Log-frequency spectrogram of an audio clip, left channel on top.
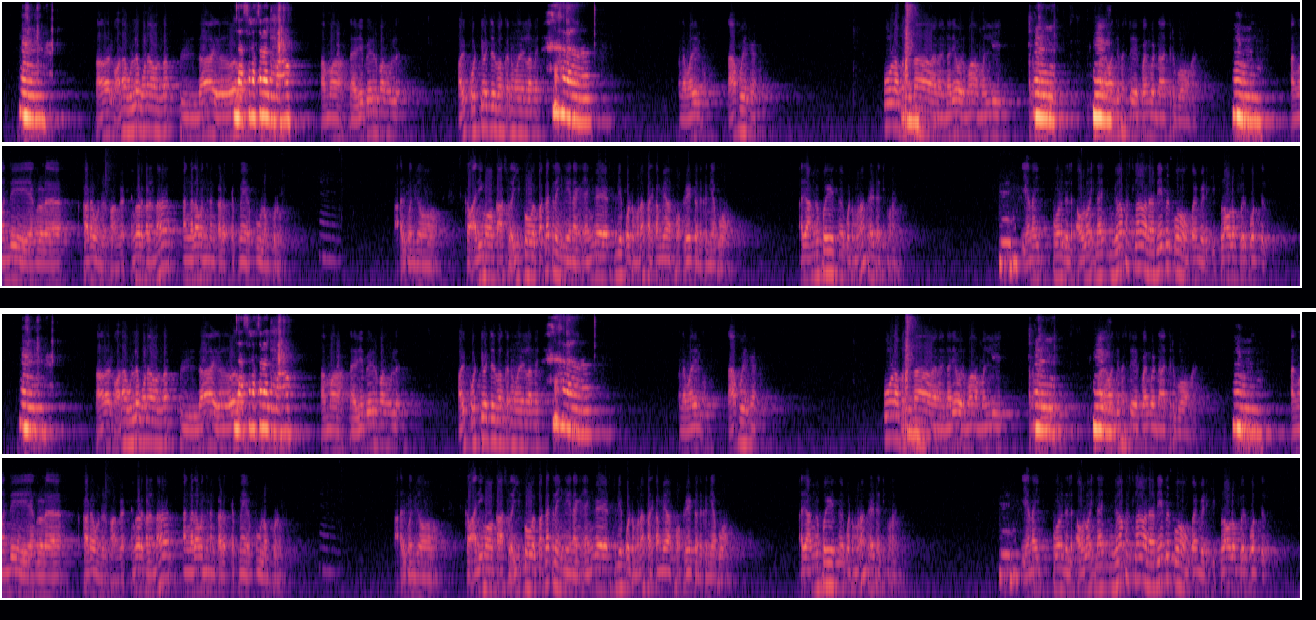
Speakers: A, on the left; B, in the centre.
A: ம்
B: அழகாருக்கு ஆனா உள்ள போனா அவ்ளோ தா ஃபுல்லா ஏதேதோ இருக்கு
A: நச நசன்னு இருக்குமா
B: ஆமா நெறைய பேரு இருப்பாங்க உள்ள அப்டி கொட்டி வச்சிருப்பாங்க கண்ணு முன்னாடி எல்லாமே
A: ஆ
B: அந்த மாரி இருக்கு நா போயிருக்கே பூயெல்லாம் ஃபர்ஸ்ட்லா
A: ம்
B: நறைய வருமா மல்லி அந்த மாரி
A: ம் ம்
B: அதெல்லா வந்து ஃபஸ்ட்டு கோயம்பேடு தா எத்துட்டு போவாங்க
A: ம் ம்
B: அங்க வந்து எங்களோட கடை ஒண்ணு இருப்பாங்க எங்களோட கடைன்னா அங்கதான் வந்து நா கடை எப்பவுமே பூவெல்லாம் போடுவோம் அது கொஞ்சோ க அதிகமா காசுவ இப்போ பக்கத்துல இங்க எங்க எடத்துலயே போட்டமுனா கொஞ்ச கம்மியா இருக்கு ரேட் ட்டந்து கம்மியா போம் அது அங்க போய் போட்டோமுனா ரேட்டு எத்திக்குவாங்க
A: ம்
B: ஏன்னா இப் போறதில்ல அவ்ளோவா நா இங்கெல்லாம் ஃபர்ஸ்ட்லா நறைய பேர் போவோம் கோயம்பேடு இப்பல்லா அவ்ளோ பேர் போறதில்ல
